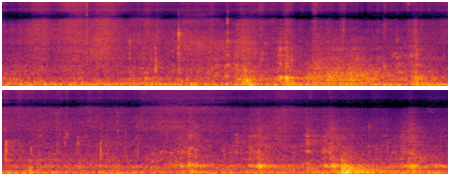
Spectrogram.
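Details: Friesian horses and foals chewing hay indoors, a soft crunching and grinding in irregular bursts, with a steady faint high hiss behind it.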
